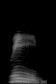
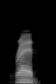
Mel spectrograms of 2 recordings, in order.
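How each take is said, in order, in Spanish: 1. La vocal es un sonido ee largo. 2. La vocal es un sonido eh corto. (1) "en su forma básica, leer se dice read, como una I" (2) "en el pasado se pronuncia red, como el color rojo"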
